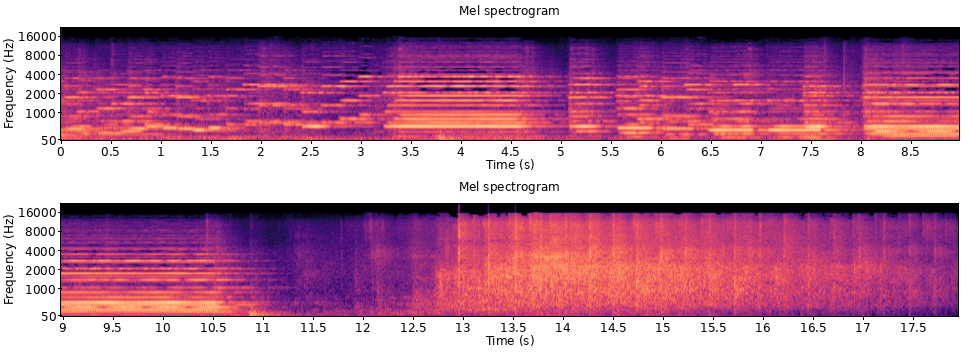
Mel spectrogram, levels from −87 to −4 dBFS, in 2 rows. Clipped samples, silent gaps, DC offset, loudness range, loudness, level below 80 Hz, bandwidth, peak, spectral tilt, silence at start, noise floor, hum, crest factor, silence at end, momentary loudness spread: under 0.1%; none; under 0.1%; 6 LU; -14 LUFS; -44 dBFS; 16 kHz; 0 dBFS; -2 dB/octave; 0 s; -42 dBFS; none; 16 dB; 0 s; 14 LU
